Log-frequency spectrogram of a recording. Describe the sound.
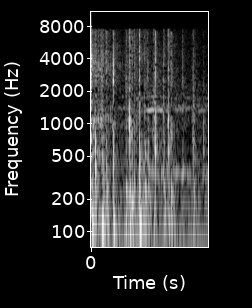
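Hoofbeats of horses being pulled up to a halt on a trail, a fairly loud, irregular run of many clip-clop strikes with no clear steady rhythm.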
